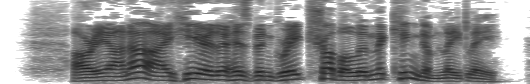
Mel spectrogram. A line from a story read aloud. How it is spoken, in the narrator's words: her father said in the incredibly loud voice I now realized was his normal volume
